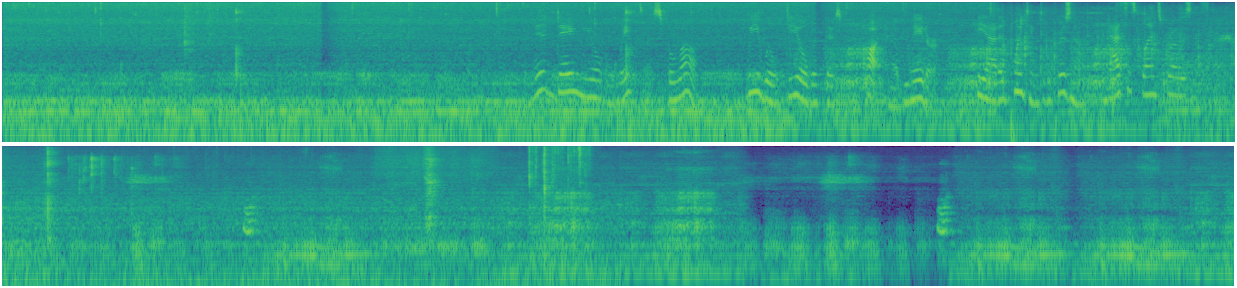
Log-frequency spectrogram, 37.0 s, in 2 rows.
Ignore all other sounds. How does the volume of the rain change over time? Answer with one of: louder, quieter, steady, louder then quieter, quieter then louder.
quieter.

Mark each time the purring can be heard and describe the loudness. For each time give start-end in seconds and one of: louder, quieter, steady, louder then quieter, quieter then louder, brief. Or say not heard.
0.0-36.9 steady.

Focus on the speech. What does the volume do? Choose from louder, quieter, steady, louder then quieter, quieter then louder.
steady.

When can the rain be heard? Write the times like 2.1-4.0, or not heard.
0.0-27.9.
